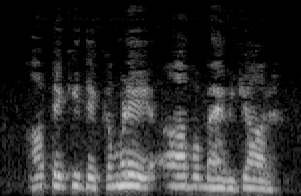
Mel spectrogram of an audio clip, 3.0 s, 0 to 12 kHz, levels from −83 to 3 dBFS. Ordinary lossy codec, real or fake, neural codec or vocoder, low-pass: AAC, 32 kbps; fake; vocoder, 44.1 kHz, 128 mel bands every 256 samples, BigVGAN v2; 10.8 kHz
